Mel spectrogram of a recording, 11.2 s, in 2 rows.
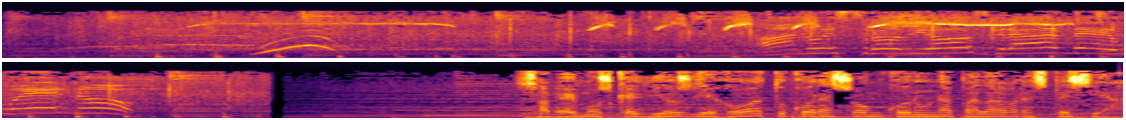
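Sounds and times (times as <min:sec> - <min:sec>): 
crowd applause: 0:00.0 - 0:07.0
speech: 0:03.8 - 0:06.5, 0:08.3 - 0:11.2.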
